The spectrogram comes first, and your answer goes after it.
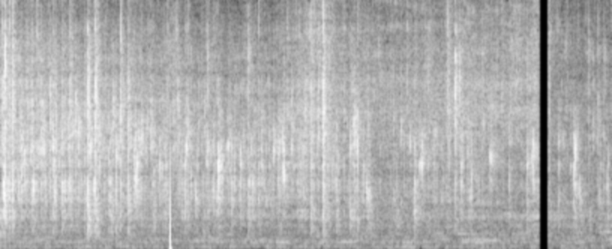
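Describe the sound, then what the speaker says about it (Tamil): Mustard seeds spluttering in hot oil with curry leaves, a dense, even crackle and sizzle throughout with scattered sharp pops, close and moderately quiet. "இப்போ பாருங்கள் ஃப்ரெண்ட்ஸ், கடுகு பொரியுது."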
